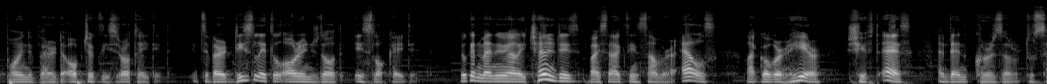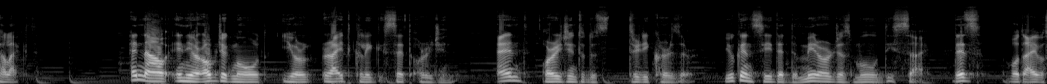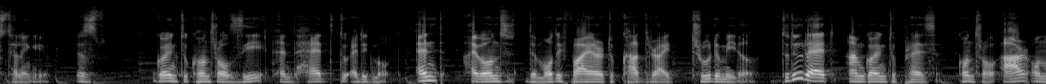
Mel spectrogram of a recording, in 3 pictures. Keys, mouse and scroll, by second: 6.3 1, 7.5 click, 7.9 middle drag, 8.3 middle click, 9.7 shift+s, 11.2 shift+middle drag, 11.6 scroll up 2, 11.8 ctrl+Tab, 11.8 ctrl+middle click, 11.9 ctrl+Tab, 12.1 ctrl+Tab, 13.4-17.5 right drag, 23.1 ctrl+z, 23.8 shift+middle drag, 24.1 shift+middle drag, 24.7 ctrl+Tab, 25.2 middle click, 25.3 ctrl+Tab, 26.3 scroll up 1, 26.4 middle click.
